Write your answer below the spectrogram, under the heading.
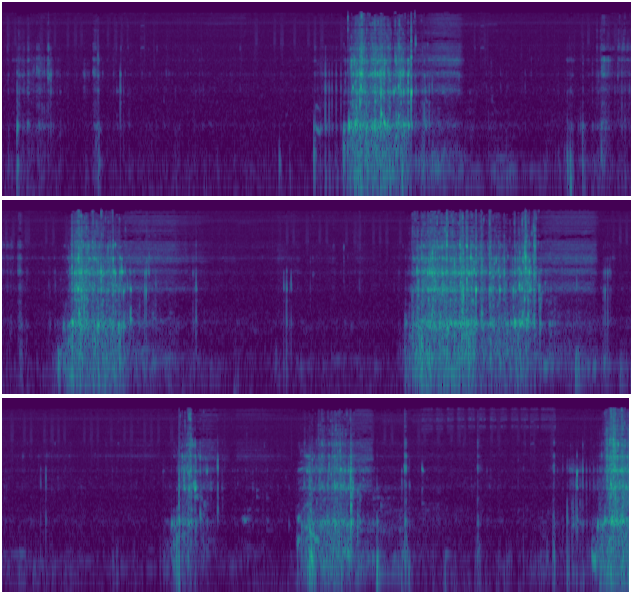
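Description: Scuba diver's exhaled breath bubbling out of the regulator underwater: loud gurgling bursts of bubbles lasting a second or two, repeating about every five to six seconds with each breath, quieter between.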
